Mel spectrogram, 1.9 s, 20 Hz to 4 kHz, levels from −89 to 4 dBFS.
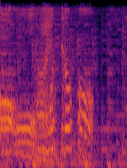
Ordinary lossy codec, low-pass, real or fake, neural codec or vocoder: Opus, 32 kbps; 3.6 kHz; fake; vocoder, 24 kHz, 100 mel bands, Vocos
